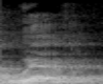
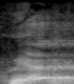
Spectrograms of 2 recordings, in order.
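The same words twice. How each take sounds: First: The h sound is silent in the word. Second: The h sound is pronounced in the word. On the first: The speaker calls it right. "एच जो है हमारा वो silent है" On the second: The speaker calls it wrong. "बिल्कुल नहीं दोस्तों, ये वेयर नहीं है"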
